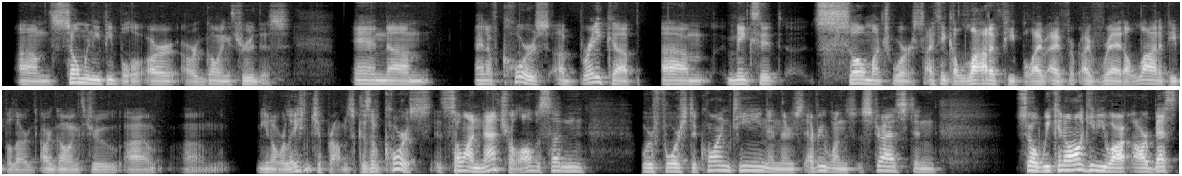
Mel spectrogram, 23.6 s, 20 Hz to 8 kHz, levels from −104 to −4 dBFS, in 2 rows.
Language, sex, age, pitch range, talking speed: English, male, 40-59, 105-125 Hz, 190 wpm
